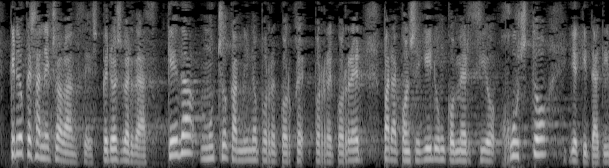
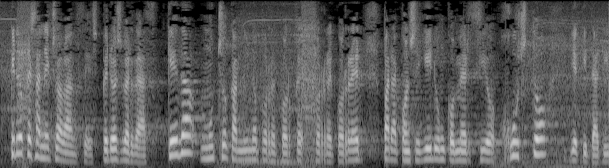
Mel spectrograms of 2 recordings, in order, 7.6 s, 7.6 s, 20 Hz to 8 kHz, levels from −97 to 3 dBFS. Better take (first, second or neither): first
